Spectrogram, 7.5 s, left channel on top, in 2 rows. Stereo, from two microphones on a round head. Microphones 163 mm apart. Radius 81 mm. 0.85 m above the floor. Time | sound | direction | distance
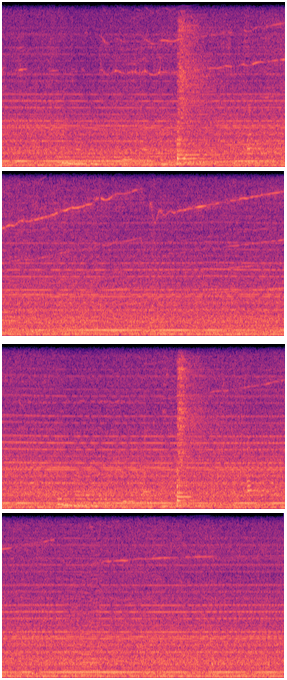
0.7 | a woman speaking | 65° right (ahead or behind) | 2 m
2.3 | a snare drum | 40° right (ahead or behind) | 1.6 m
